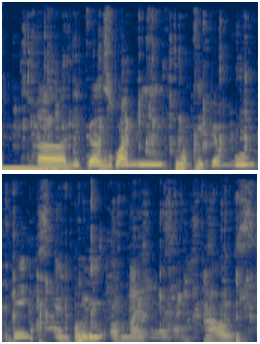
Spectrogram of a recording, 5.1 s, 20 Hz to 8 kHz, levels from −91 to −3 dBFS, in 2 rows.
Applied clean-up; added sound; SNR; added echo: classical method log-MMSE.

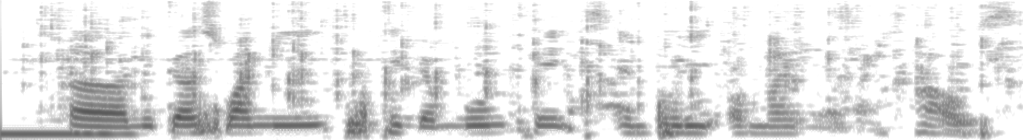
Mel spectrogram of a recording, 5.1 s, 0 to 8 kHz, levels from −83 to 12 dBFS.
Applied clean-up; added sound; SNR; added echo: classical method Wiener filter.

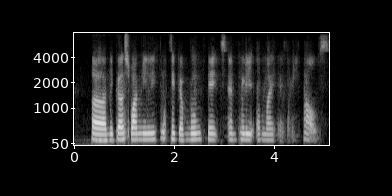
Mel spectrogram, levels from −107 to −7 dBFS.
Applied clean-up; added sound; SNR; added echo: neural mask model DeepFilterNet 3.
